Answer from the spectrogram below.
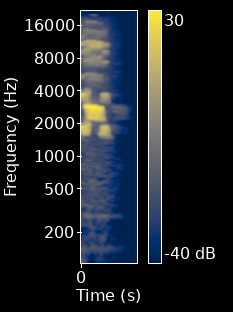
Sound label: BIRD; 1000fx; ANIMALS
